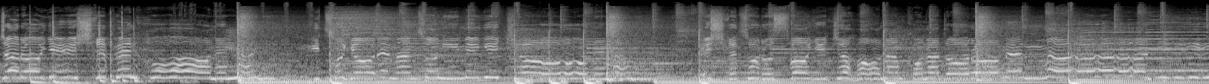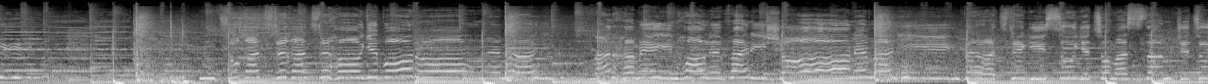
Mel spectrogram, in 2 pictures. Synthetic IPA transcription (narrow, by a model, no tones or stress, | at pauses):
d͡ʒæɾɒːjeeʃɢepʰenhɒnemæn | it̪ʰojɒːɾe̞mænt̪ʰoniːmejed͡ʒɒːne̞mæn | eʃɢe̞t̪ʰoɾosvɒːje̞d͡ʒæɦɒːnæmkʰonæd̪ɒːɾɒːme | mæ | n | t̪ʰoɣæt̪ʰɾe̞ɣæt̪ʰɾe̞ɦɒːjebɒːɾɒne̞mæn | mænɦæme̞inɦɒːle̞fæɾiːʃɒːne̞mæni | beɣæt̪ʰɾe̞ɡiːsuːje̞t̪ʰomæst̪æmkʰe̞t̪ʰo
